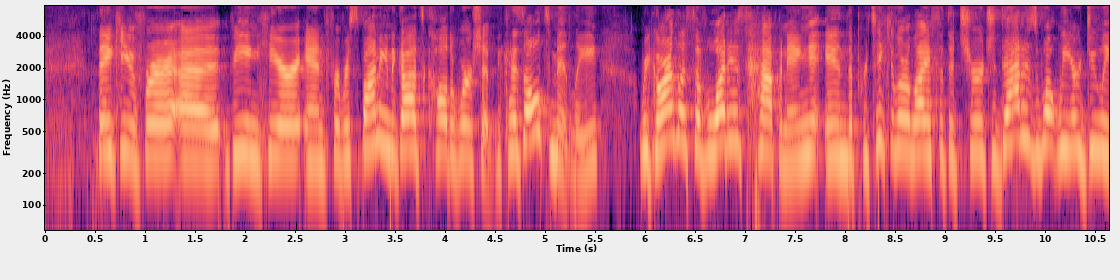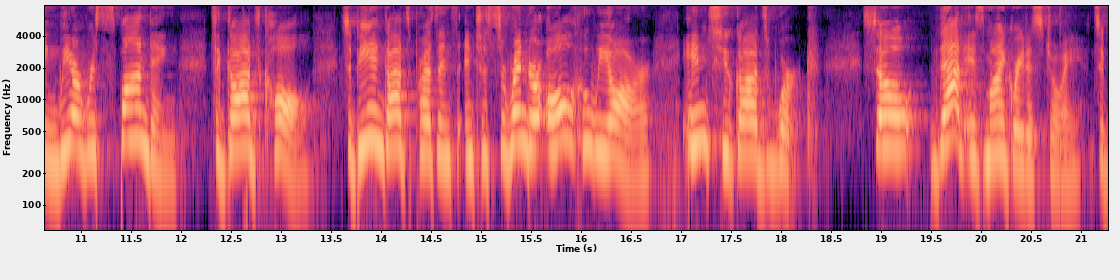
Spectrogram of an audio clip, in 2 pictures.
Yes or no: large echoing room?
yes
